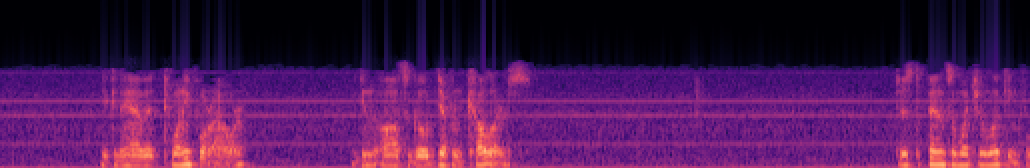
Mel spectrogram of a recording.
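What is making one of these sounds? A middle-aged man speaks calmly in short bursts, close to a webcam microphone.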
